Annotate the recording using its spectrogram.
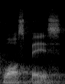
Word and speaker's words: Wxllspace: So this is a company called Wxllspace, but the A in wall is actually an X. So that's how you spell it. It's a little weird, but it is pronounced Wxllspace.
